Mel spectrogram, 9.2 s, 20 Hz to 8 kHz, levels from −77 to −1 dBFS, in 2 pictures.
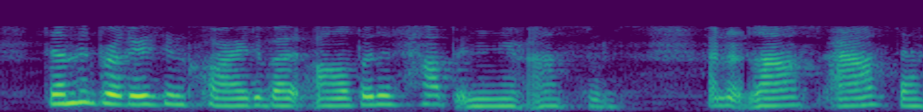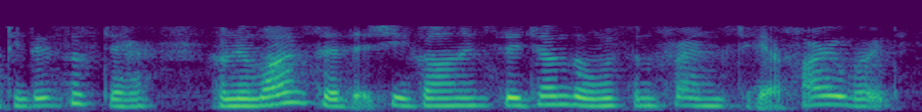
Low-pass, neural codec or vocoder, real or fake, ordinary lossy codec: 7.2 kHz; autoencoder, 22.05 kHz, a latent of 192 numbers a frame, VITS, trained on one speaker; fake; AAC, 16 kbps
